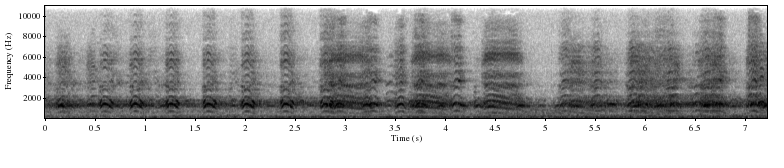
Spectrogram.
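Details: Flock of crows in late autumn, harsh rasping caws given in quick runs of several calls, about two to three per second, overlapping from different birds, with a brief lull near the middle.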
